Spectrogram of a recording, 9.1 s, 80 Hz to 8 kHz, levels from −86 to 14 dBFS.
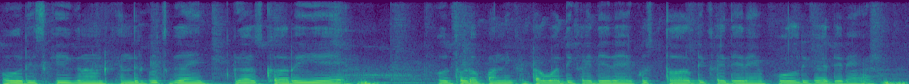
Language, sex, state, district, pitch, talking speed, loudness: Hindi, male, Rajasthan, Bikaner, 140 Hz, 205 wpm, -16 LUFS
